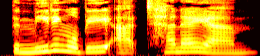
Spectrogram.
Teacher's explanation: The stress on meeting is a clue that it's important.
